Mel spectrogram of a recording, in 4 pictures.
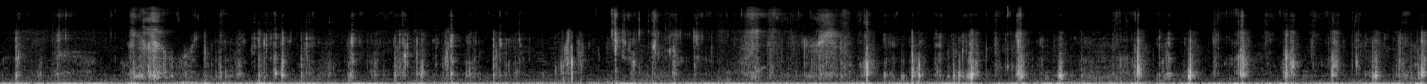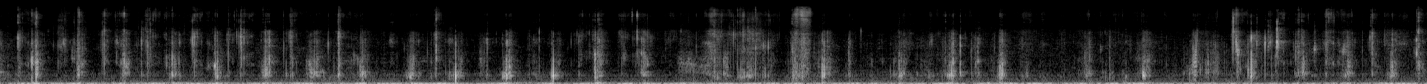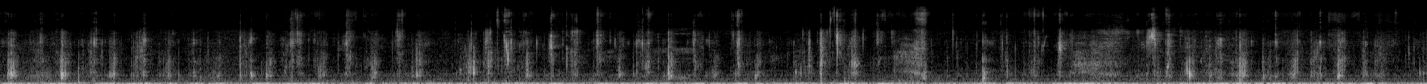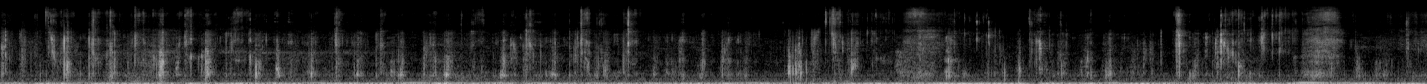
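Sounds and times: biting and chewing meat: 0.0 - 57.0.

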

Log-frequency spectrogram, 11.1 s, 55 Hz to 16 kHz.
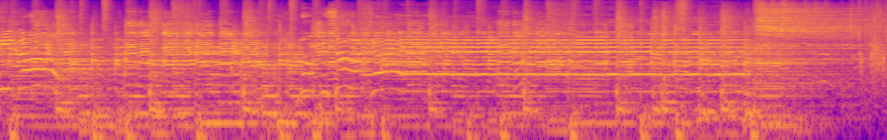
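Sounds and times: saxophone lead: 0.0 - 10.5
live band playing: 0.0 - 11.0.

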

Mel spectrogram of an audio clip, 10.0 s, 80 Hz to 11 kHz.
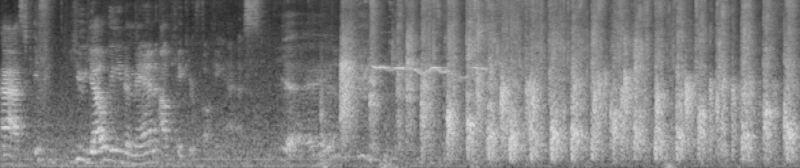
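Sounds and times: audience clapping: 4.2 - 10.0.

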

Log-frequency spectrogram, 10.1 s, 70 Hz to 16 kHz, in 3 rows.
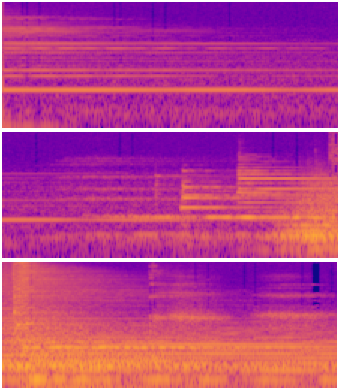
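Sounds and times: sustained bell-like tone: 0.0 - 8.2.

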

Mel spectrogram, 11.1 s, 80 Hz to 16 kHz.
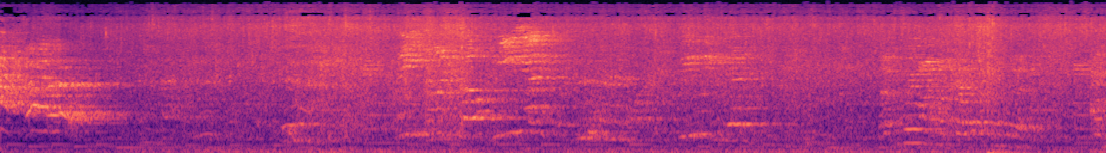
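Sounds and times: children calling and chattering: 0.0 - 8.5.

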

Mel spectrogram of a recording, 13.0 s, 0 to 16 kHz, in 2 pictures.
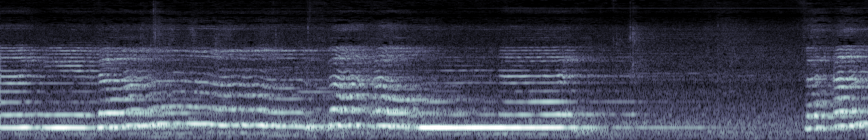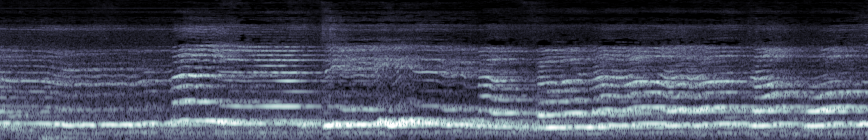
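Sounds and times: woman reciting melodically: 0.0 - 5.0, 6.0 - 13.0.

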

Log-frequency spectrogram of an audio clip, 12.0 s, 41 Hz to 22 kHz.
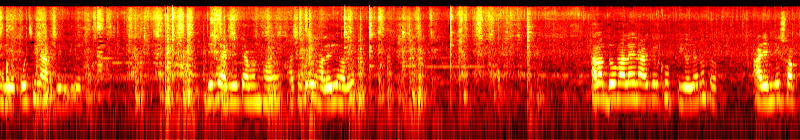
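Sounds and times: spatula scraping a steel wok: 0.0 - 8.7.

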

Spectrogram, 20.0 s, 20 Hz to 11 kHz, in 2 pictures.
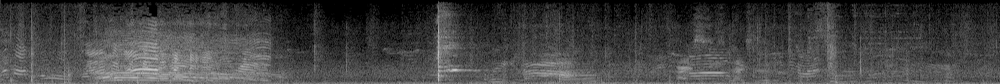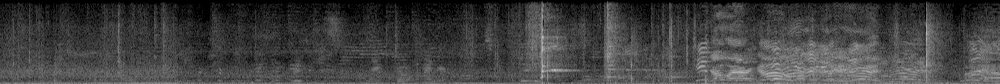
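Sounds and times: distant voices: 0.0 - 20.0
bat hitting ball: 4.3 - 4.9, 15.4 - 16.4.

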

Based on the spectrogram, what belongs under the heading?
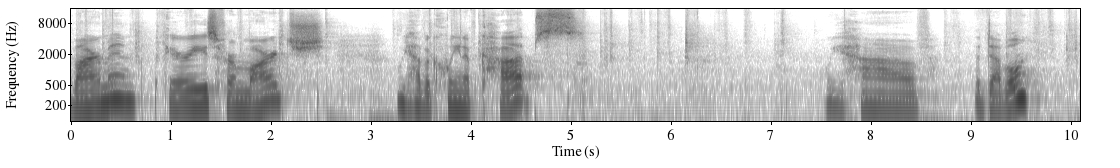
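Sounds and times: cards rustling: 0.0 - 7.5, 8.6 - 10.0.

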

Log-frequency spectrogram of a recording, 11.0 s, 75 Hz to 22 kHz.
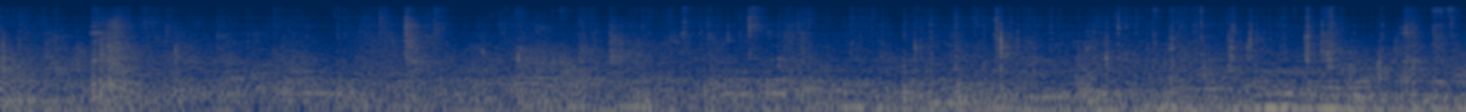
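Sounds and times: footsteps clicking and tapping: 0.0 - 11.0.

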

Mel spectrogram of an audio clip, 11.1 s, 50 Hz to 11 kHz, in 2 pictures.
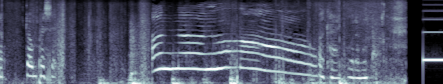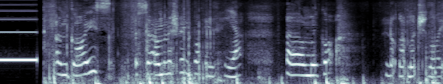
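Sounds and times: child's high-pitched cry: 1.9 - 4.0
child chatter: 1.9 - 4.6
censor bleep: 5.3 - 6.0.

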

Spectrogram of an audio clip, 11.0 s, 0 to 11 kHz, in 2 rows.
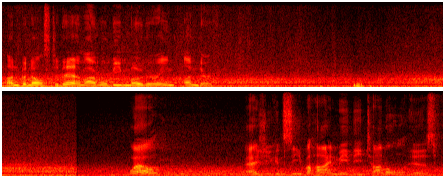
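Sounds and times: highway traffic rushing: 0.0 - 11.0.

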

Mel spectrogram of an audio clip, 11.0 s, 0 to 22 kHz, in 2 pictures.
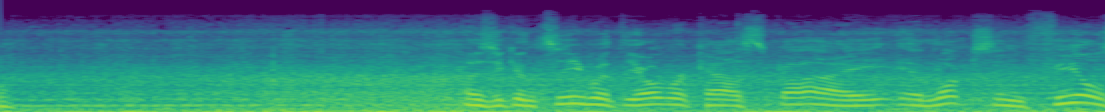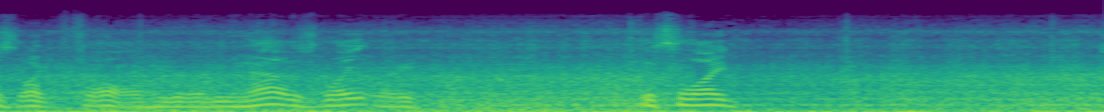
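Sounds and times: low steady hum: 0.0 - 11.0
tyre rumble on asphalt: 0.0 - 11.0.

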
